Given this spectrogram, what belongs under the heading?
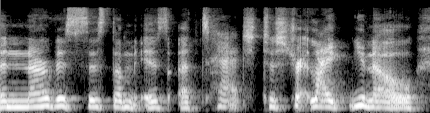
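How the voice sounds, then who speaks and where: At a moderate pace, a woman speaks in a somewhat breathy, fairly high-pitched voice. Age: 40s. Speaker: podcast host. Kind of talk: casual chat.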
